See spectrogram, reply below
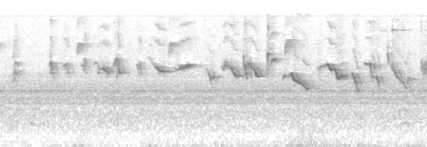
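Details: Male house finch singing in Suffolk, Virginia, USA: a quick, lively warble of short slurred notes rising and falling, delivered in a continuous tumbling run, somewhat faint against a steady hiss.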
